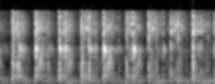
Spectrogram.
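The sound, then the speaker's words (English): Steady applause at a wedding for a newly married couple, with hand claps landing in a quick, even rhythm, roughly seven or eight sharp bursts over a couple of seconds, moderately loud with no voices. “And ladies and gentlemen, may I present you Mr. and Mrs. Hill. Ladies and gentlemen, applause.”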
